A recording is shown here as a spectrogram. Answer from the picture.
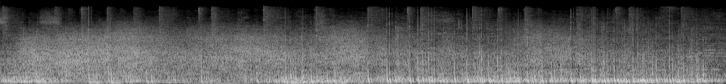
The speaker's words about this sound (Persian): در استرالیا آتش‌بازی به مناسبت سال نو بر فراز ساختمان اپرای سیدنی که خیلی شهرت دارد صورت گرفت.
